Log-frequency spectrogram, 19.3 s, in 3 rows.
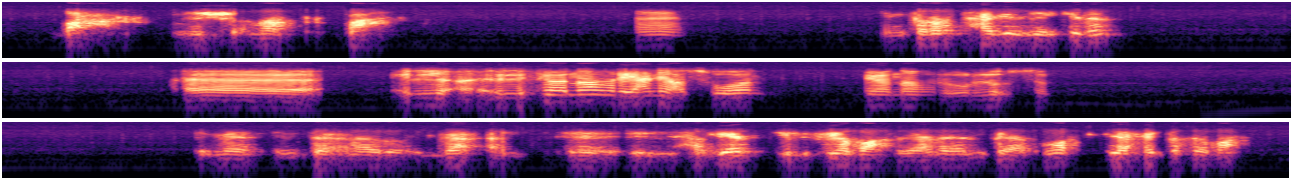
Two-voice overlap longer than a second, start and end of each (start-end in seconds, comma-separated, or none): none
